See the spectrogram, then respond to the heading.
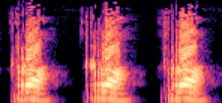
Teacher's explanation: Ya'ni bu titrovchi harf deyiladi. Sababi bu harf talaffuz qilganimizda tilimiz tepa tanglangimizga tegadi va titrab turadi. Buni o'zbek tilidagi r harfidan asosiy farqi ham shunday. · Til uchi va qisman til o'rtasi tepa tanglangimizga tegib turadi va ro deb talaffuz qilinadi.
